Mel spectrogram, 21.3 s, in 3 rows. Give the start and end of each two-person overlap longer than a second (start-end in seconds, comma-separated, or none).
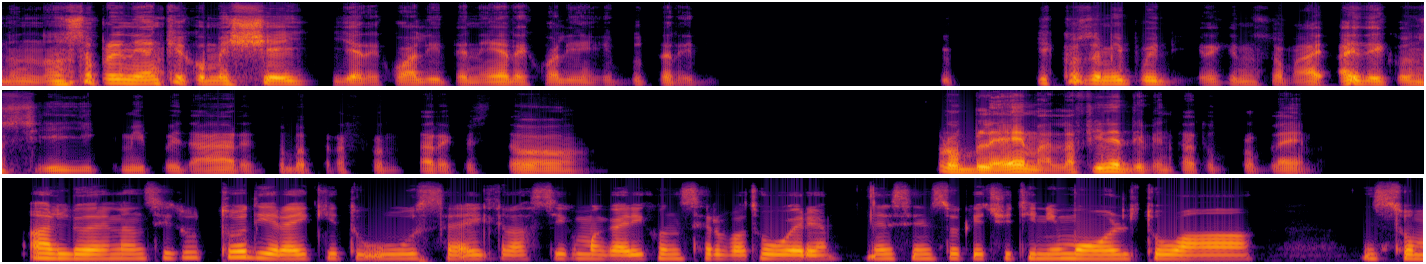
none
